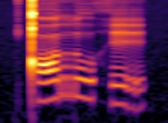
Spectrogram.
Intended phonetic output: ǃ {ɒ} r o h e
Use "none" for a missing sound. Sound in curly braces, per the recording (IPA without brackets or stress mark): ɒ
